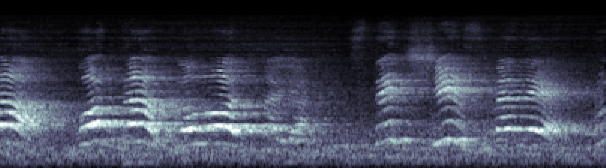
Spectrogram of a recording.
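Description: A group of young girls from a children's folk ensemble calling out short phrases together in a chant, without instrumental accompaniment, with a short pause about halfway through.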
